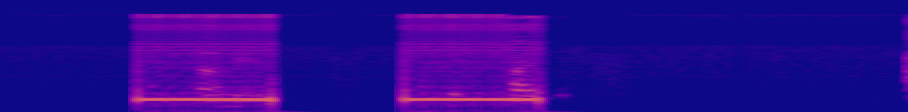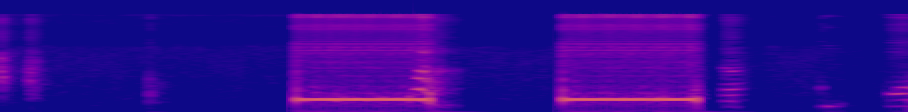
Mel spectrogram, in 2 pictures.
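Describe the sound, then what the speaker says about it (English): A telephone rings in repeated double bursts with a loud electronic tone, pausing between pairs, with a few faint clicks in the gaps during an online meeting. "Despite the ringing, we'll proceed forward."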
